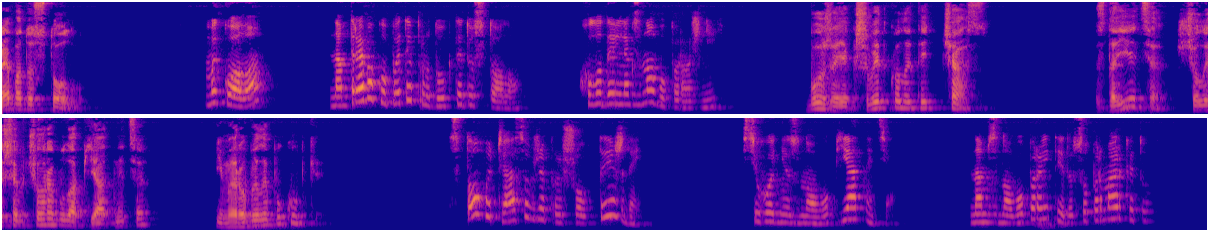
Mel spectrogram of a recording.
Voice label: Dialogue, Ukrainian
